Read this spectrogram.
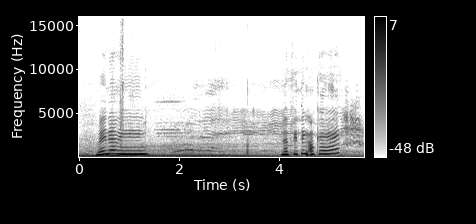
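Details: Pet cat meowing during separation from its owner: a long, level, drawn-out meow, then after a pause a cluster of shorter bent meows ending in another held one, with a person softly saying goodbye nearby.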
